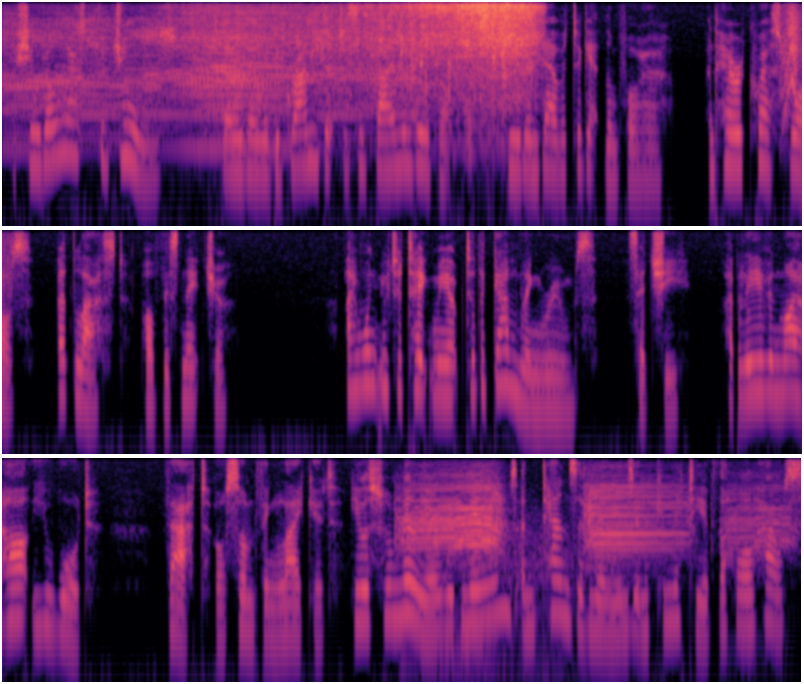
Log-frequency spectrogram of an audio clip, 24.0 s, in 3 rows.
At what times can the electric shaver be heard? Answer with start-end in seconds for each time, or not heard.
0.0-4.2, 19.2-23.9.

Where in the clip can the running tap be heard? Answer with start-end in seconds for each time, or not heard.
1.7-5.5.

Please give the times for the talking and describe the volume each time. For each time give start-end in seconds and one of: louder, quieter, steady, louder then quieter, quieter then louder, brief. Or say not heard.
0.0-23.9 steady.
